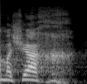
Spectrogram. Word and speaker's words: Mashiach: Se escribe Mashiach. Jesús el Mesías en el hebreo. Pero se pronuncia la CH. Yeshua Mashiach. Y siempre pronuncian dándole mucho énfasis a la palabra J en el hebreo.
